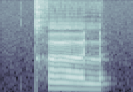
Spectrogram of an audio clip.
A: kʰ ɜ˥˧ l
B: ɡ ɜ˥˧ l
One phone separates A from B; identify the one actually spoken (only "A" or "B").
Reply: A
